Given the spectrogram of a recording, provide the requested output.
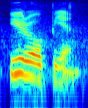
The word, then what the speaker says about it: European: ඊළඟ word එක European.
